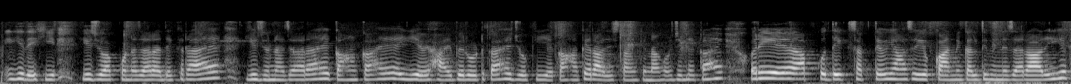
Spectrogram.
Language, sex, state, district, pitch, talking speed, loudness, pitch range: Hindi, female, Rajasthan, Nagaur, 225 Hz, 270 wpm, -18 LUFS, 215-245 Hz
